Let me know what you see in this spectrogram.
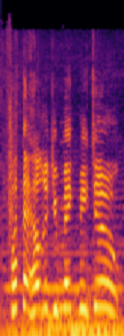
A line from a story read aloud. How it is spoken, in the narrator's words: screamed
